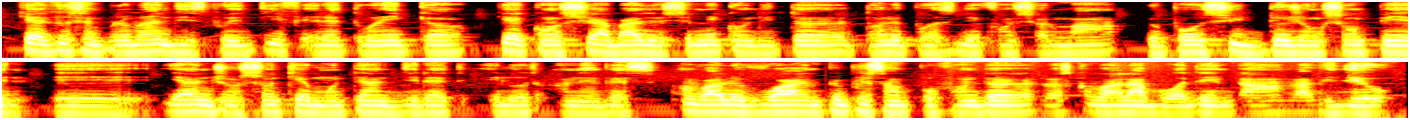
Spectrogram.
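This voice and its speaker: Male teacher, even and monotone delivery, talks viewers through diagrams as he writes. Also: lowish voice. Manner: explains while writing, casual asides to viewers; apologizes for his English pronunciation. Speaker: electronics teacher. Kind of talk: whiteboard lesson.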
